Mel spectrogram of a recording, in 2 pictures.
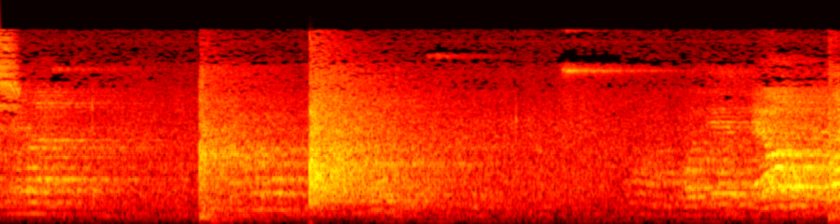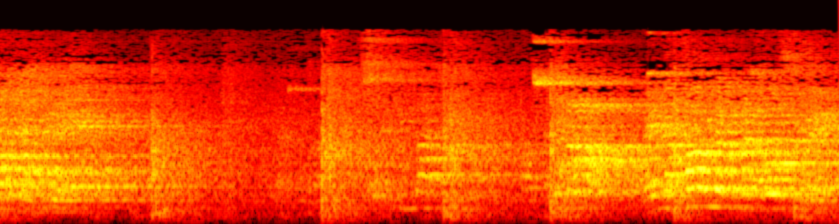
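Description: Basketball bouncing on a hardwood gym floor, a few sharp knocks that ring in the large hall, with voices calling out in the gym, loudest about six seconds in and near the end.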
